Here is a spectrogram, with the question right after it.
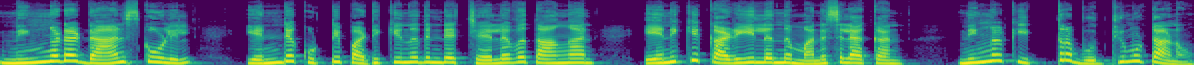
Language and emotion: Malayalam, disgusted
